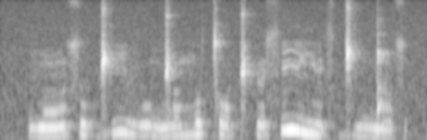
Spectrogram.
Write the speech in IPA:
v õː˩˧ s u˧˩ ɡ͡ǁ iː˥˧ v u˧˩ ŋ͡ǁ ʊ˧ m o˥ ǀ o˧˩ ǁʰ ʏ˧ s ĩː˥˧ j ĩ˧˩ s ɡ͡ǁ i˥˧ ŋ͡ǃ õ˧ s

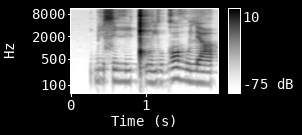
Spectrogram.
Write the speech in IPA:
ɓ i s i ɦ i ǃʼ u j u ɡ ɔ ɦ u lʲ ɑ

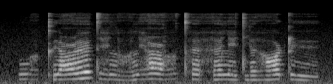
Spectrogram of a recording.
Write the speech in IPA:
w ɔ̤ kʼ ɨ ʕ œ t̪ ɛ̤ l ɔ̤ l ɛ̤ ʕ ɔ̤ t̪ʰ ə h ə l e t j ə ɦ ɔ ʈ ɨ

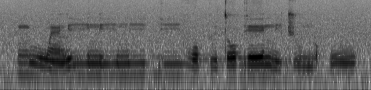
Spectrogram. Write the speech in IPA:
m u˦˨ w ɛ̃˨ l iː˦ n iː˦ m iː˦ ɡ͡b iː˦ v o˧ k ɨ˧ t o˦ ɡ eː˦ n i˧ d͡ʒ u˨ ɲ ɔ˨ k u˦

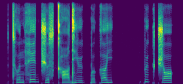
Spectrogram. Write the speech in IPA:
tʰ ʊ˨ n h e˦ d t͡ʃ ʊ˨ s kʰ ɑ˨ d j ʉ˦˨ k͡p ʊ˨ k ʌ˦ j | p ʉ˦ k t͡ʃ ɔ˦

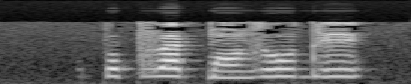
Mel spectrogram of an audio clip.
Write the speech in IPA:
p ɔ˧ p v a˦˨ k͡p ɔ̃˨ z oː˦ d e˦

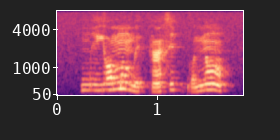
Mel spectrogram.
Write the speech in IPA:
m i˧ j ɔ˦ m ɔ̃˦˨ m e˨ k ã˨˦ s i˦˨ ɡ͡b o˨˦ n ɔ̃˦˨

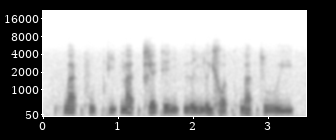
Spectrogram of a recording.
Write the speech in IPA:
h w a˦˥ k̚ f u˨˩ p̚ k i˦˥ t̚ m a˦˥ t̚ t͡ɕ ɛ˧ k e˨˦ ŋ ʔ ɨ˨˦ ə̯ ɲ ə˨˩ j ɣ ɔ˦˥ t̚ h w a˨˩ k̚ s u˧ j

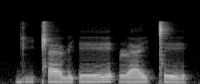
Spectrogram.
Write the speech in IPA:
ɡ iː ǁ æː ɳ i ʔ eː | ɭ æː i̯ ǀ e

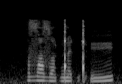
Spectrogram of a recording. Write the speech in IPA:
zˤ ə zˤ y ŋ͡ǃ ø ǃʼ y

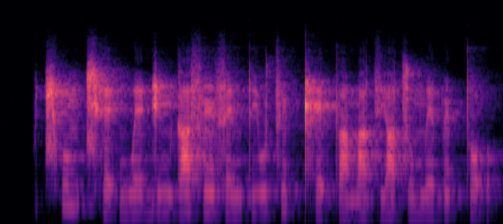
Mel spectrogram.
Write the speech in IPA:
t͡ɕʰ u˦ m t͡ɕʰ e˨ ʔ m w e˧ ɡ i˧ m ɡ a˦ s ẽ˧ s e˨˩ ŋ t̪ j u˦ t͡s ĩ˦ t̚ kʰ e˨ ʔ t̪ a˨˩ m a˦ t͡s j a˨˩ t͡s u˧ m e˧ p ẽ˦ p̚ t̪ o˦ ʔ

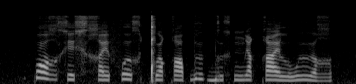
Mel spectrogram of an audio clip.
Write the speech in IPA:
p ɔ ʁ x e x χ e f ɤ x ǃ u q ɔ ɓ ɯ ɡ͡b ɯ x ŋ͡m i q ɛ l w ɯ ʁ

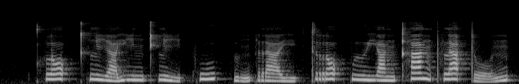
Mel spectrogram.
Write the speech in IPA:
kʰ l ɔ˦˥ ʔ kʰ l i˨˩ a̯ j i˧ n kʰ l iː˨˩ t̚ k w uː˦˥ k̚ ʔ ɯ˩˦ ŋ p r a˧ j | t r ɔ˦˥ ʔ p ɯː˧ j a˧ ŋ tʰ a˥˩ ŋ pʰ l a˥˩ ʔ t o˩˦ n

